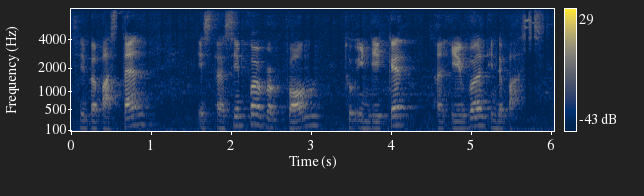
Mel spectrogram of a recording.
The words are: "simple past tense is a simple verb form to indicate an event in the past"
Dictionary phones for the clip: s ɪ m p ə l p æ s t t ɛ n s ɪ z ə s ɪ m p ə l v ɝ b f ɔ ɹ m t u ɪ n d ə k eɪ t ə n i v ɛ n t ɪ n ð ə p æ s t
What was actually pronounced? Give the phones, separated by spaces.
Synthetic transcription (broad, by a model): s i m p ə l p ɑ s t t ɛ n ɪ s ə s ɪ m p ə l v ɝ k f ɔ m t u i n d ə k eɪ t ə n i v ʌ n ɪ n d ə p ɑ s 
